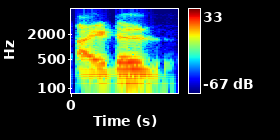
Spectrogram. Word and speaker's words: IDLE: आपके पास आता है वो आइडल होता है, IDLE उसका स्पेलिंग है.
